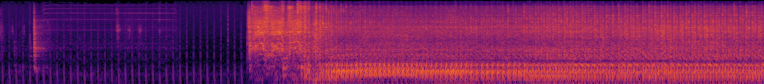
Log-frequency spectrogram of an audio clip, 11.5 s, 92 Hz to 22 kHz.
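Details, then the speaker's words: Harley-Davidson Dyna Street Bob V-twin after upgrades incl. Horsepower Inc (HPI) 2-into-1 exhaust and new air cleaner: quiet cranking, then catches and settles into a deep, loping, even idle about 220 pulses a minute; normal start and idle. "Can't beat an HPI 2-in-1. That's all I have to say."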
